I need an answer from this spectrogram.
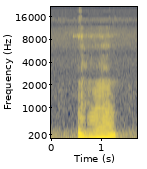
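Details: A sleeping Shih Tzu puppy on a daytime nap gives one drawn-out, low, droning snore lasting under a second. The tone is steady and rich in harmonics, set against a quiet indoor room.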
